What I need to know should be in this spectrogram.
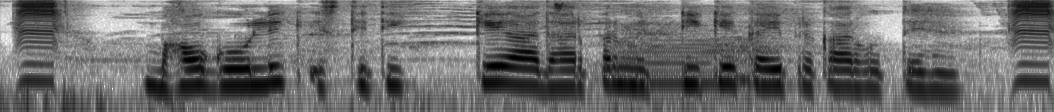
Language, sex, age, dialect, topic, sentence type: Hindi, female, 18-24, Kanauji Braj Bhasha, agriculture, statement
